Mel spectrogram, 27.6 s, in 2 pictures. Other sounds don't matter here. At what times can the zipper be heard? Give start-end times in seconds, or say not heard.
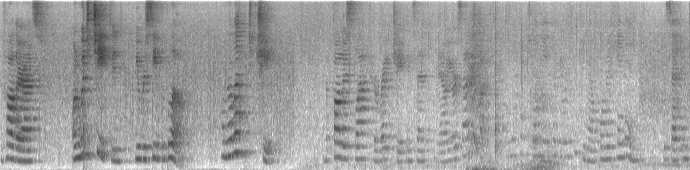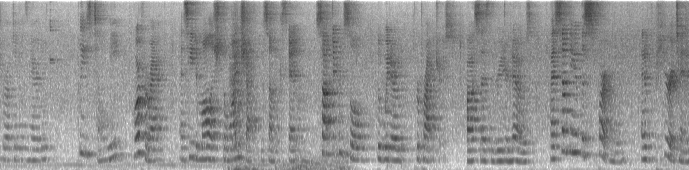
9.3-11.1, 18.4-20.9.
